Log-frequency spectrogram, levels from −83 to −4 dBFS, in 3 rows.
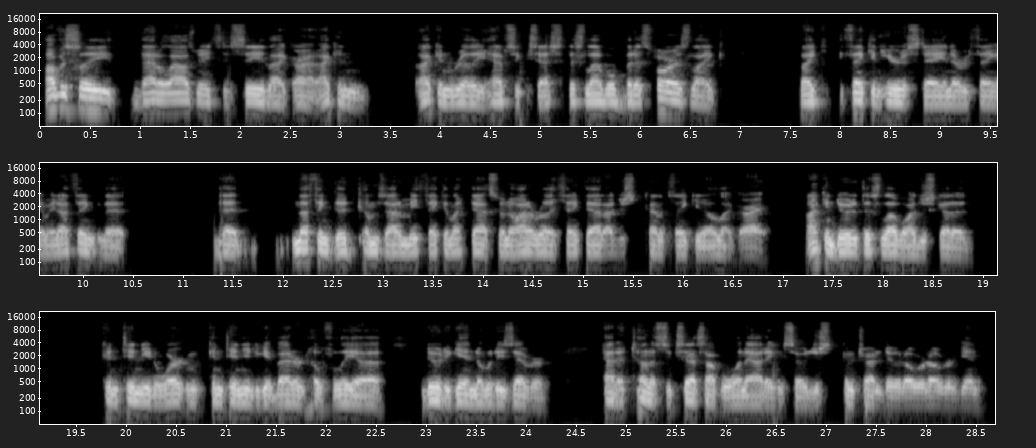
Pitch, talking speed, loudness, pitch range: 90 Hz, 230 wpm, -27 LUFS, 85-95 Hz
